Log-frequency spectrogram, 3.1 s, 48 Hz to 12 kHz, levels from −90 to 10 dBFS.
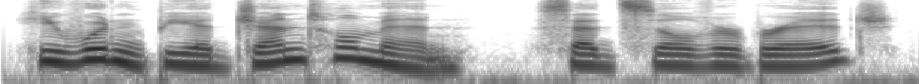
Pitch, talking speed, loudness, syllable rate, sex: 180 Hz, 135 wpm, -18 LUFS, 4.4 syllables/s, female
